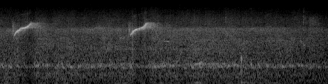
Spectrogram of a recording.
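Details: Ornate Sunbird in Thailand, at a hide with drinking and bathing birds, giving two quick, thin, rising notes just over a second apart, then quiet apart from a low steady hum and soft background hiss.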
